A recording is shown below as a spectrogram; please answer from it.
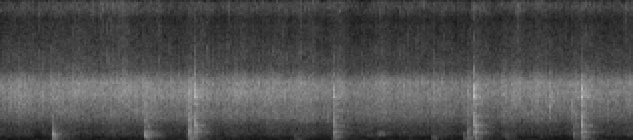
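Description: A utensil stirs a tuna and vegetable filling in a pan, giving a series of distinct scraping clinks at an uneven rhythm over a soft continuous sizzle, close and fairly quiet.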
